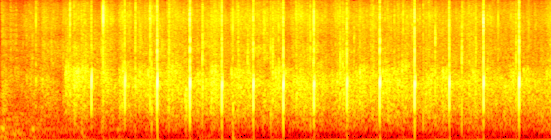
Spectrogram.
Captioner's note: attendees applauding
